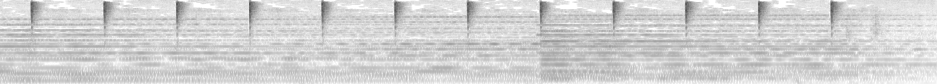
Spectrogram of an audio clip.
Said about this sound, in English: it's really just this pad with a slight tremolo effect on it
